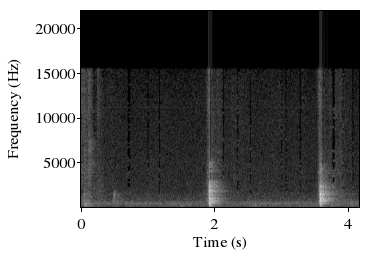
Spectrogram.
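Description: Knife chopping potatoes into 1-inch squares on a cutting board: two sharp, isolated chops spaced well apart against a quiet background hiss.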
